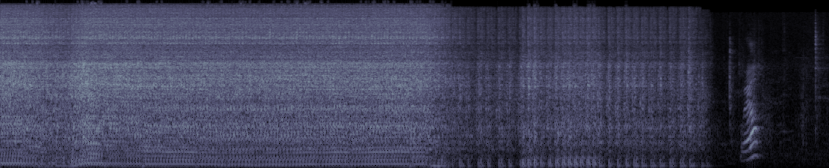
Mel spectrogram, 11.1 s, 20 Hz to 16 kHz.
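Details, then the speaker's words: Suzuki GS500 motorcycle after repair of loose generator/magnet rotor (starter gear) on crankshaft; in neutral. Engine catches and settles into a steady, even idle before shutoff, no knocks or misses; normal start. "I would call that a success she starts"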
